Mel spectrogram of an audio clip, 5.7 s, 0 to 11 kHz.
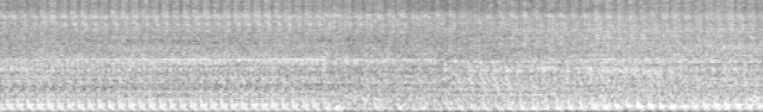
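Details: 1955 Cushman Truckster after the fuel line was blown out with a long nozzle, idle setting unknown; even, steady low chugging with a regular pulse and no knock or misfire, no smoke, quiet through a homemade EMT-conduit exhaust: healthy single-cylinder idle.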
